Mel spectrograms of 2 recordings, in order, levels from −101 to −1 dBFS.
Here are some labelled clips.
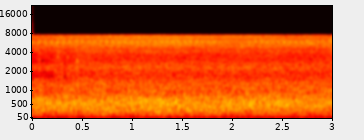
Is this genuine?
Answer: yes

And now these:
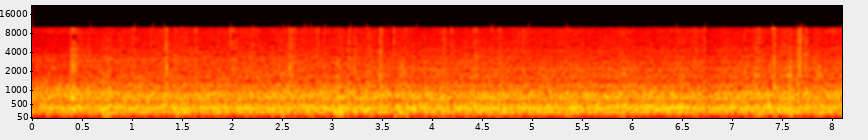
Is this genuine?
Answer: no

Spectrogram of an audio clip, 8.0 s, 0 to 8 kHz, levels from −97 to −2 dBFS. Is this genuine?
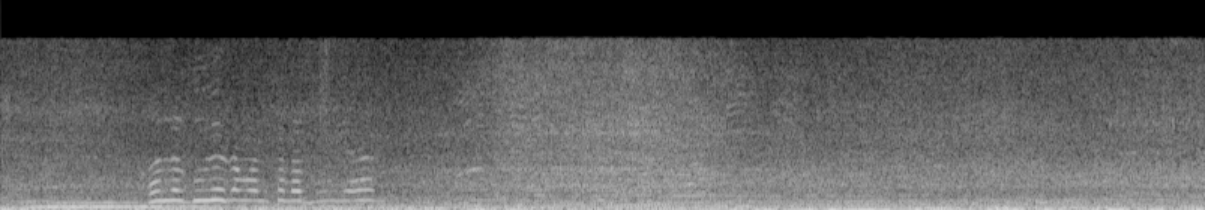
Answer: no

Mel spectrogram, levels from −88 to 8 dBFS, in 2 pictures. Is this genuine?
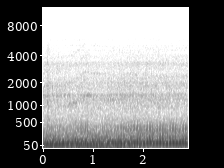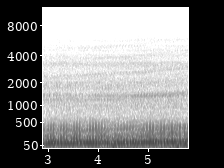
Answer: yes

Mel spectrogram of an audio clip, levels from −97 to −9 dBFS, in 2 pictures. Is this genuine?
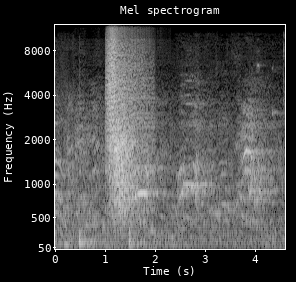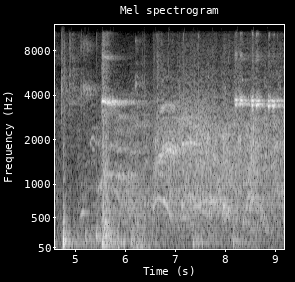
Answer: yes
